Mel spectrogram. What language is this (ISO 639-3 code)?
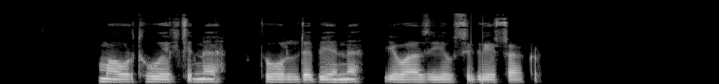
pus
